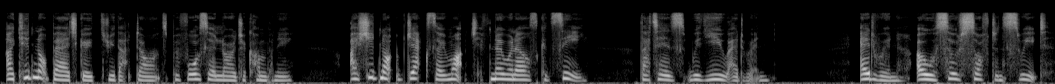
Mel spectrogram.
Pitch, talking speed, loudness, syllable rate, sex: 215 Hz, 200 wpm, -22 LUFS, 5.9 syllables/s, female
